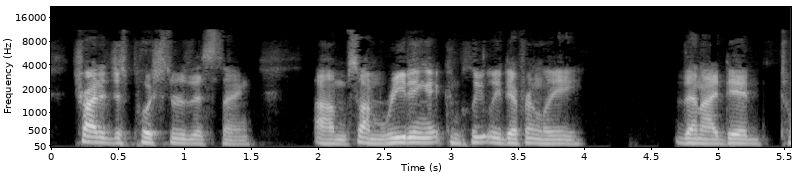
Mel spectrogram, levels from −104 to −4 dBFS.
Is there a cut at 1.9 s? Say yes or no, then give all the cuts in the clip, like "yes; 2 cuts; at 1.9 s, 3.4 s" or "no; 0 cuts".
yes; 1 cut; at 1.9 s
